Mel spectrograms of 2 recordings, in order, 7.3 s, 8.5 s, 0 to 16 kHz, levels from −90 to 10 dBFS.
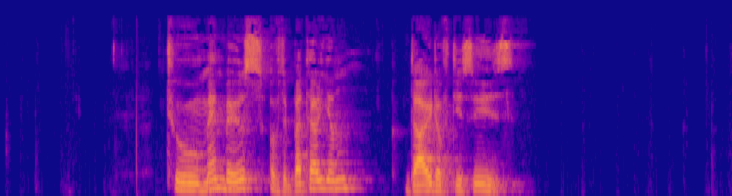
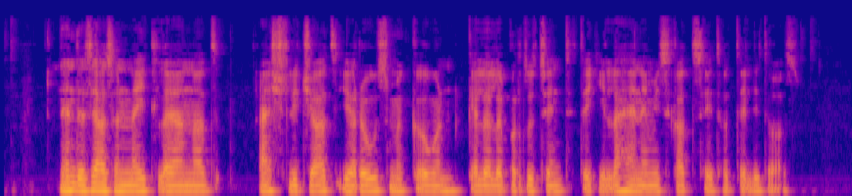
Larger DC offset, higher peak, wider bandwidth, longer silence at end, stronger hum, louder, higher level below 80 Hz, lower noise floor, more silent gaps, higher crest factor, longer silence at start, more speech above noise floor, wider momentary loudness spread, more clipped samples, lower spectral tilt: neither; about the same, -2 dBFS vs -2 dBFS; about the same, 11.5 kHz vs 11.5 kHz; first, 2.15 s vs 0.6 s; neither; about the same, -20 LUFS vs -19 LUFS; second, -60 dBFS vs -50 dBFS; first, -58 dBFS vs -49 dBFS; neither; about the same, 22 dB vs 18 dB; first, 1.65 s vs 0.6 s; first, 39 dB vs 31 dB; about the same, 8 LU vs 10 LU; neither; second, -4 dB/octave vs -6 dB/octave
